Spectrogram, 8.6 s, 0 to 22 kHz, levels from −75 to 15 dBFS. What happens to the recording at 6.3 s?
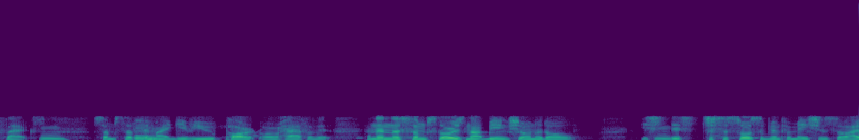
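At 6.27 s, just after "being shown at all", the Bluetooth link between headset and phone dropped voice packets for about 41 ms, around ten of them in a row, and nothing concealed the loss. This is unconcealed Bluetooth headset packet loss: the missing stretch was filled with silence or an idle pattern, so the speech falls into a brief hole ending at 6.32 s, with abrupt edges.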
